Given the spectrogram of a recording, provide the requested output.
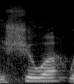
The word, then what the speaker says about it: Yeshua: Yeshua would be the way it would be pronounced to pronounce that properly in Hebrew.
